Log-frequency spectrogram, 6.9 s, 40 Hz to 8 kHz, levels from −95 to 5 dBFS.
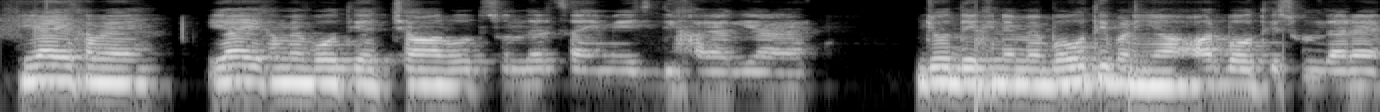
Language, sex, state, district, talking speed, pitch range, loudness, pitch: Hindi, male, Bihar, Jahanabad, 235 wpm, 150-165 Hz, -14 LUFS, 155 Hz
